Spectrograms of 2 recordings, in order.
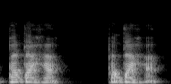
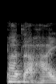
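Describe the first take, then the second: First: Padaha with pa unstressed, stress on da; stress after prefix. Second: Padaha stressed on its first syllable, pa. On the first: Teacher showing the prefixed word, padaha stressed on da. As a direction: keep pa light and lean on the da in padaha. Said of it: "because it is a prefix, you tend to say". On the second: Teacher showing the word on its own, padaha stressed on pa. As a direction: hit the opening pa of padaha. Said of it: "put the stress on the first". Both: Shown as a demonstration.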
